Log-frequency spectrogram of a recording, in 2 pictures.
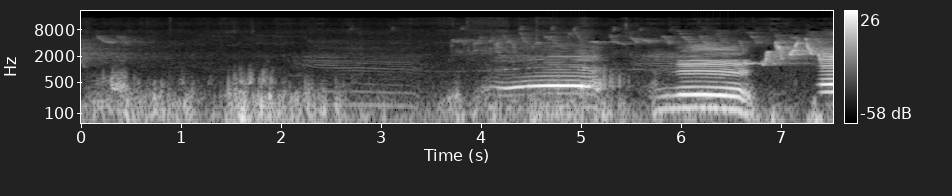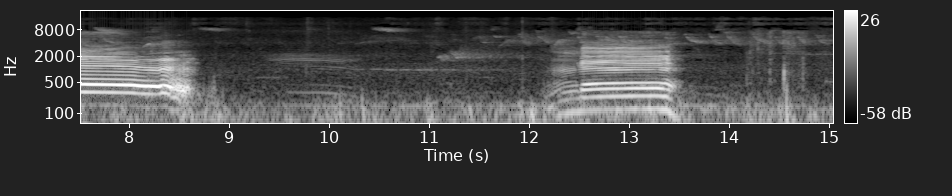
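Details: Tame cattle being fattened while roaming free in village rice fields and open farmland: four long, deep lowing moos, the last two loudest, with bird chirps in between.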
